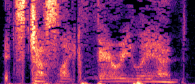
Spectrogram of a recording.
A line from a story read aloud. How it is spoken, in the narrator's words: whispered the eldest little girl to the next eldest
